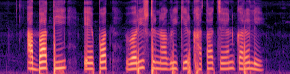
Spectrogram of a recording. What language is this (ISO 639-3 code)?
mag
